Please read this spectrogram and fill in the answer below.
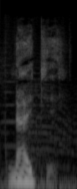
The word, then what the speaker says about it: Nike: 50 years after founding the company, he finally confirmed Nike. – Two syllables.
